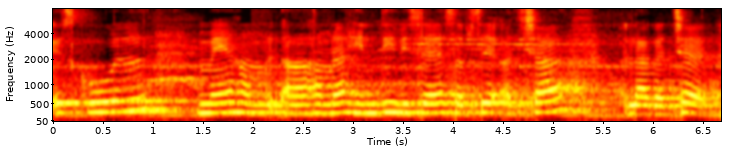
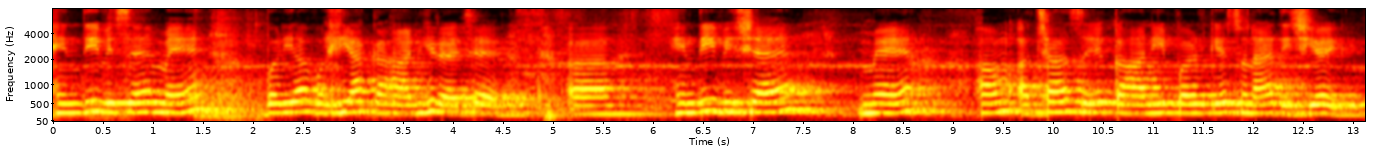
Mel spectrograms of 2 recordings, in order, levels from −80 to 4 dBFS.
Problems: background conversations at intervals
